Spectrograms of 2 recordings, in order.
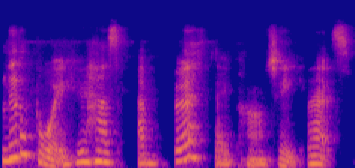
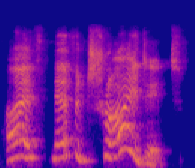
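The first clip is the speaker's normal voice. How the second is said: sniffling; 8 semitones higher than usual. Acted. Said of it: "sniffed the king".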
